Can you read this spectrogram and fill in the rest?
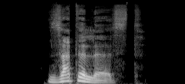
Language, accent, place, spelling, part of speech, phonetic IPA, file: German, Germany, Berlin, sattelest, verb, [ˈzatələst], De-sattelest.ogg
- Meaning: second-person singular subjunctive I of satteln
